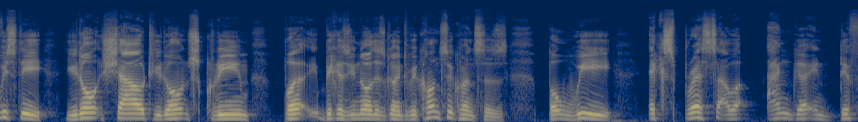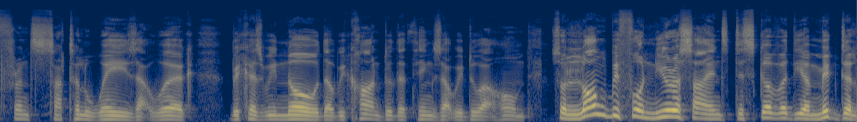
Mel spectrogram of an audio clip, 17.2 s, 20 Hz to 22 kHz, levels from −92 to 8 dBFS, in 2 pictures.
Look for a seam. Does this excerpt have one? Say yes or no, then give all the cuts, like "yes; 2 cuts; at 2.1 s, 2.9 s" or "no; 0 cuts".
yes; 1 cut; at 14.0 s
